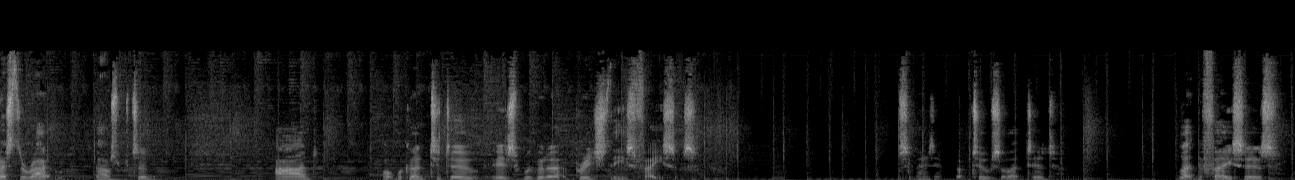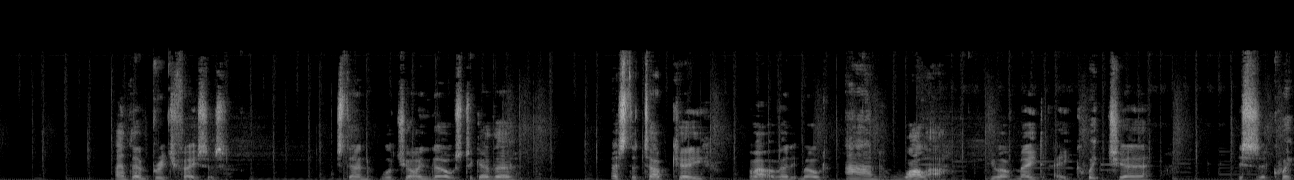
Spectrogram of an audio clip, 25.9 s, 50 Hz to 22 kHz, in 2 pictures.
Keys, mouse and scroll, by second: 9.7 middle click, 11.1 right click, 14.6 click, 17.6 middle click, 18.5 Tab, 21.5 middle click, 21.7-22.2 scroll, 22.6 middle click, 22.9-23.4 scroll, 25.3 middle click, 25.7 middle click.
